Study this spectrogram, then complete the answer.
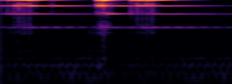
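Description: Thumb-mounted bicycle bell on a Cafe Cruiser e-bike rung three times, crisp high metallic dings with a ringing tone that lingers, close and loud against a quiet background.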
